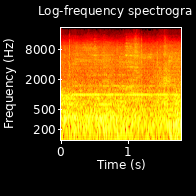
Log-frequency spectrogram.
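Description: Loud, steady rumble of a passenger train riding on its rails, heard from on board, with dense rolling wheel noise and a faint sustained whine throughout, and no talking.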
